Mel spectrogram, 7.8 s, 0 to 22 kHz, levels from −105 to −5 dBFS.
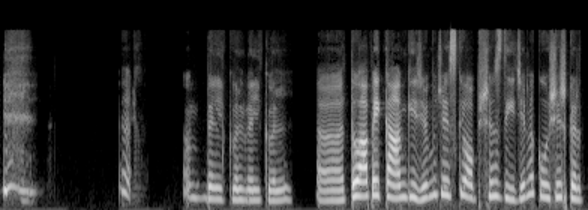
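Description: Listening to the speech in the clip, nothing stood out as a technical problem at any point.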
